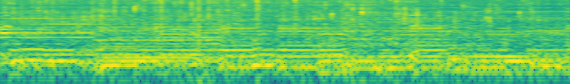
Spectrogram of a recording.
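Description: Garam masala, roasted cumin and salt frying in a pan for a chicken pasanda, a constant close crackling sizzle that stays even throughout, quiet in level.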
